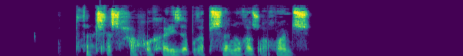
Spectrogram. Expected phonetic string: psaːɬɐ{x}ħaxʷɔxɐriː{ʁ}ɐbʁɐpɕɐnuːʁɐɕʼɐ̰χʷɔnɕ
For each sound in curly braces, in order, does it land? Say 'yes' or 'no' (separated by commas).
no, no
